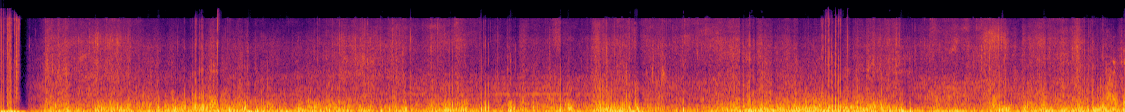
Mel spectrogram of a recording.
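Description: Wind buffeting the microphone over the low rumble of a slowly moving vehicle, with a brief dropout just after the start.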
